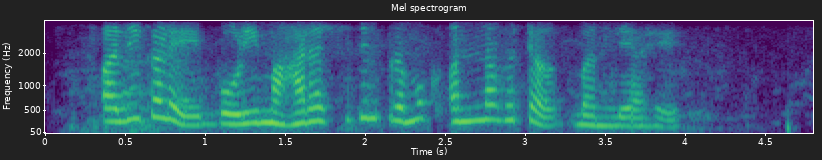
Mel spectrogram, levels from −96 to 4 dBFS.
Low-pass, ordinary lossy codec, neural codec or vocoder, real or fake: 3.6 kHz; Opus, 16 kbps; none; real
